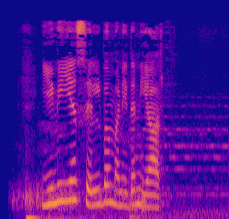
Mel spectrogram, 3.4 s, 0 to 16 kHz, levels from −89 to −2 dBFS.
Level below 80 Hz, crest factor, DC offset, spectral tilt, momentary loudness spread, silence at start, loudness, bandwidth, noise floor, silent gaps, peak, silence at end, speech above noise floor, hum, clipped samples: -58 dBFS; 20 dB; under 0.1%; -2 dB/octave; 20 LU; 0.2 s; -29 LUFS; 12 kHz; -54 dBFS; none; -12 dBFS; 0 s; 25 dB; none; under 0.1%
